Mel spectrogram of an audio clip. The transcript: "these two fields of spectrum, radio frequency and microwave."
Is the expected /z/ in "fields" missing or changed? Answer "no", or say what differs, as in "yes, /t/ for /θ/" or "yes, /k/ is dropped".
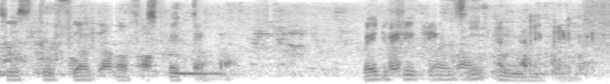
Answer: yes, /z/ is dropped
